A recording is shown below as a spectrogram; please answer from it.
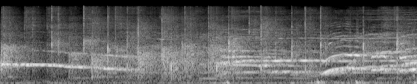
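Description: Several girls calling out in long, drawn-out voices, with many hand claps throughout; more voices join in near the end.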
